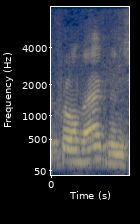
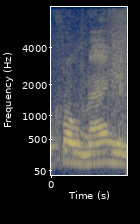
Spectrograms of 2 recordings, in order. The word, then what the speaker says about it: Cro-Magnon: And the Cro-Magnon population, and the one-liner for the Cro-Magnons is that, or Cro-Magnon is probably the correct pronunciation, but most people say Cro-Magnon, is that they were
